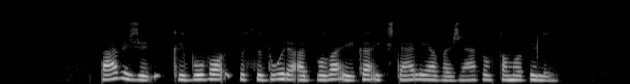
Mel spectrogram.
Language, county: Lithuanian, Vilnius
